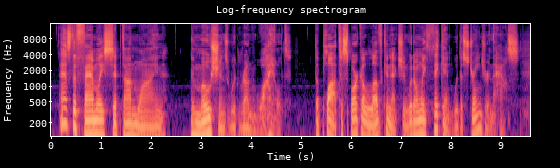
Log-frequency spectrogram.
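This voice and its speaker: Over a very clean recording with a silent background, a man with a very deep, low pitch speaks at a moderate pace, his intonation lively and his loudness swinging widely. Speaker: unseen narrator. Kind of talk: rhyming storybook narration in a comedy short.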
